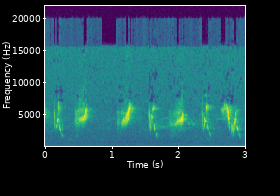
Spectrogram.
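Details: Marsh warbler song, a species known for weaving imitations of other birds into its singing: sharp high chirps and short downslurred notes in small clusters, roughly one burst every half second, over faint low background hiss.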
